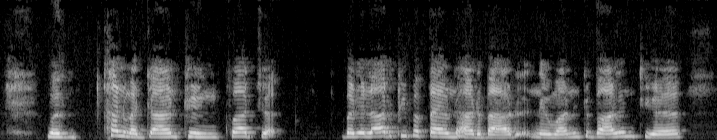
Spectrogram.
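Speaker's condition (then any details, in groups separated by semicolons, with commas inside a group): Deafness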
